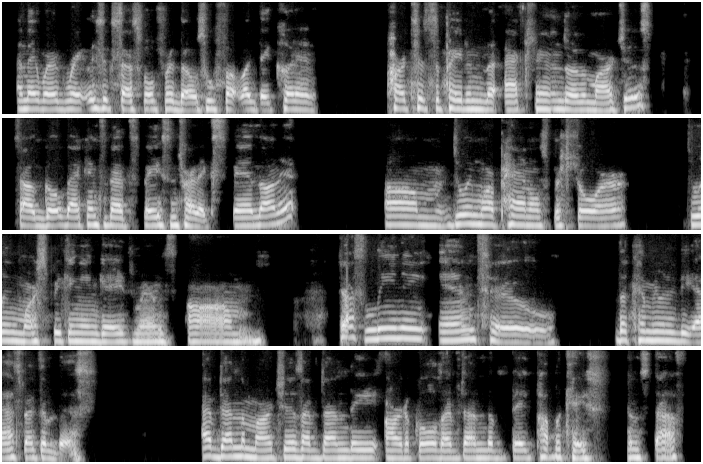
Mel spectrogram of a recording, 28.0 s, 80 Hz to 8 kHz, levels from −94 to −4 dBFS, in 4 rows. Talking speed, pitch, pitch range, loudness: 140 wpm, 170 Hz, 160-180 Hz, -19 LUFS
